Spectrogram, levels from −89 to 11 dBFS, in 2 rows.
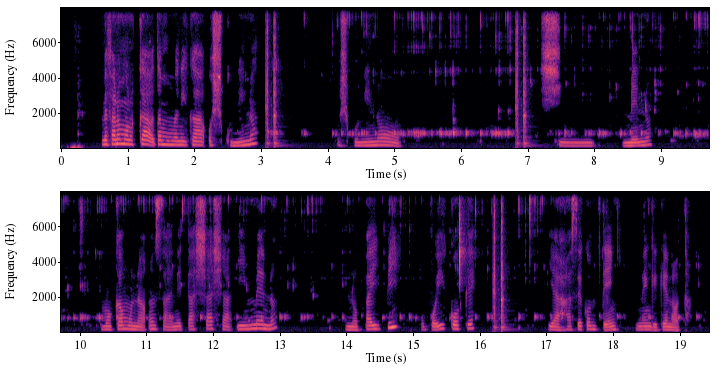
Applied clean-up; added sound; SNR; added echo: none; Trickle, dribble / Splash, splatter + Telephone; 8 dB; none.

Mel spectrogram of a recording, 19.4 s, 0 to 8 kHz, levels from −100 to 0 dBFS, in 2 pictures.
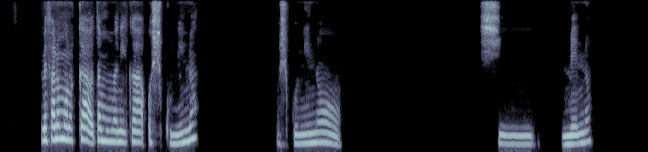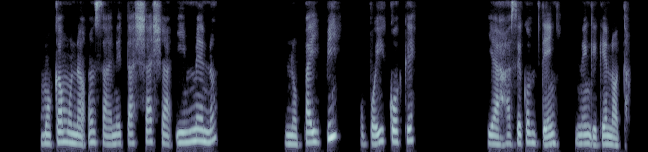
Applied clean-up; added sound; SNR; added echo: none; none; none; none.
